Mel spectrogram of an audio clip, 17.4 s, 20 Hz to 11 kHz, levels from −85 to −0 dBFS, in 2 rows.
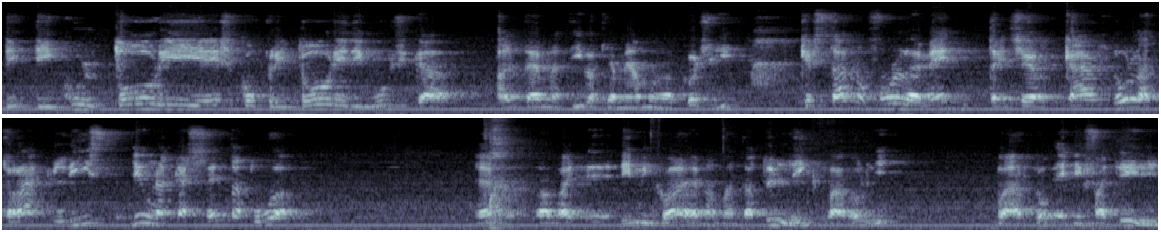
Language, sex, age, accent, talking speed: Italian, male, 60-79, native, 120 wpm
